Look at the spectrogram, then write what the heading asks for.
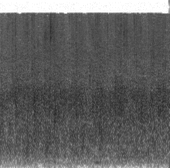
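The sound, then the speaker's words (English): An audience applauds steadily, a dense wash of many hands clapping at an even, fairly loud level for the whole stretch with no voices standing out. It is another round of applause at a church for its young people who get involved and serve. “And so can we just for a minute, just give up another round of applause.”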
